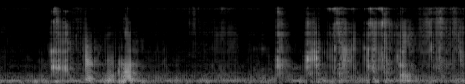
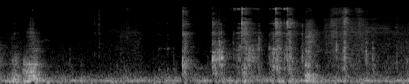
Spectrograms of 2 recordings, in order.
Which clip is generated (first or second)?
first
